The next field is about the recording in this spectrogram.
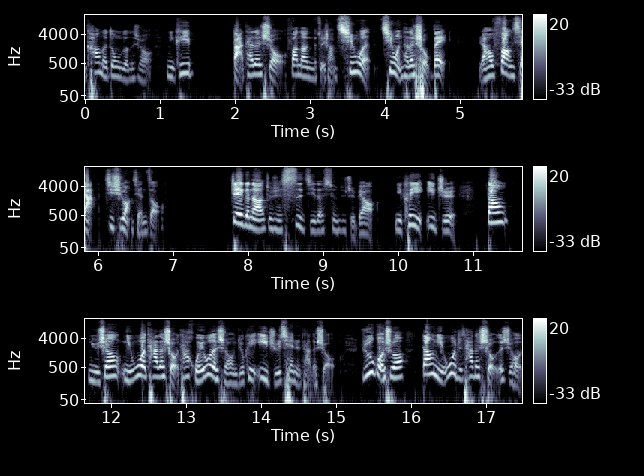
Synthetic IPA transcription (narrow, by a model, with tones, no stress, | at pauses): nkʰɑ˥˧ŋd̪ə˩t̪ʊ˥˧ŋt͡swɔ˥˩d̪ə˩ʂɻ̩˧˥xo̰˥˧˩ʊni˨˩kʰɤ˧˥i˧˥ | pa̰˨˩t̪ʰa˥d̪ə˨ʂo˨˩˦ʊfɑ˥˧ŋt̪ɑ˥˩ʊn˨˩t͡swe˧˩ʂɑ̰˥˩ŋt͡ɕʰi˥nwə̰˧˥nt͡ɕʰi˥nwə˧˥˩nt̪ʰa˥d̪ə˧ʂo˨˩ʊpe˥˩ɪ | ɻa˧˥nxo˥˧ʊfɑ˥˧ŋɕja̰˥˧t͡ɕi˥˩ɕy˥wɑ̰˨˩ŋt͡ɕʰɛ˧˥nt͡so̰˨˩˦ʊ | ʈ͡ʂɤ˥˩ɡə˩nə˩t͡ɕjo˥˧ʊʂɻ̩˥˧sɹ̩˥˩t͡ɕi˧˥d̪ə˨ɕi˥˧ŋt͡ɕʰy˥˩ʈ͡ʂɻ̩˧˩pjɑ˥ʊ | ni˨˩kʰɤ˧˥i˨˩ʔi˥˩ʈ͡ʂɻ̩˧˥ | t̪ɑ˥ŋ | ny˨˩ʂɤ˥ŋni˨˩wɔ˥˩t̪ʰa˥d̪ə˨˩ʂo˨˩ʊt̪ʰa˥xwe˧˥ɪwu˥˩d̪ə˩ʂɻ̩˧˥xo˥ʊn˨˧˥kʰi˩i˥˩ʈ͡ʂɻ̩˧˥t͡ɕʰjɛ˥˧nʈ͡ʂə˨˩t̪ʰa̰˥d̪ə˧ʂo̰˨˩˦ʊ | ɻu˧˥kwɔ˨˩ʂwɔ˥t̪ɑ˥ŋni˨˩wɔ˥˩ʈ͡ʂə˩t̪ʰa˥d̪ə˨ʂo˨˩ʊd̪ə˦ʂɻ̩˧˥xo˧ʊ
